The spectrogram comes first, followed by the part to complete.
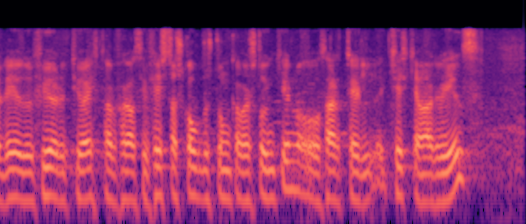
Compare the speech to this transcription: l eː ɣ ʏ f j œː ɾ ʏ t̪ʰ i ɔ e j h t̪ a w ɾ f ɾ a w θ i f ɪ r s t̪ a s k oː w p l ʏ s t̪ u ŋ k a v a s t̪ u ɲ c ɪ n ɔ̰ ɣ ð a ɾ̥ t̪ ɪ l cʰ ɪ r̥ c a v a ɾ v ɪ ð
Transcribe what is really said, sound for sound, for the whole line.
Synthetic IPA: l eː ð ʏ f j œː ɾ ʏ t̪ʰ i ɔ e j h t̪ a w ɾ f ɾ a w θ i f ɪ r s t̪ a s k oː w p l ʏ s t̪ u ŋ k a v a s t̪ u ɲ c ɪ n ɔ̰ ɣ θ a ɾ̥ t̪ʰ ɪ l cʰ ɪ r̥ c a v a ɾ v ɪ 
